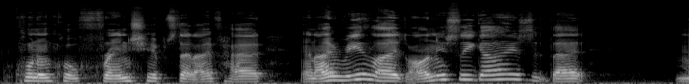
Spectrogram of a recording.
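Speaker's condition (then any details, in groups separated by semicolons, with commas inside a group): Cerebral palsy, mixed, mild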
